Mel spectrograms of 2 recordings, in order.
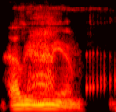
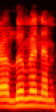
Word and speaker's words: aluminium: you say it better i like that aluminium i love that we're aluminum here in america but aluminium um across the pond and i definitely prefer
